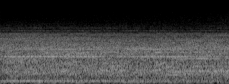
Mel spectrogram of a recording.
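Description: Jet aircraft engines running, a steady rushing noise with a thin high whine held at one pitch.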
